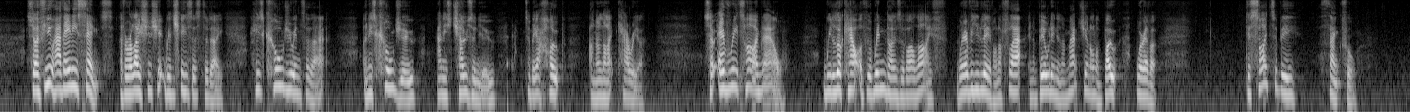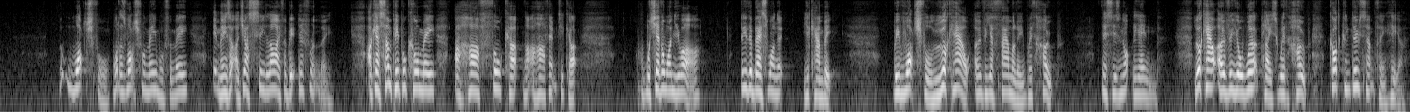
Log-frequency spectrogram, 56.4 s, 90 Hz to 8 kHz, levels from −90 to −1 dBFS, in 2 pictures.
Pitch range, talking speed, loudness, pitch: 170-220 Hz, 145 wpm, -23 LUFS, 195 Hz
